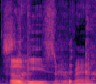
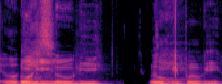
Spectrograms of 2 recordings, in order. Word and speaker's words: Oogie Boogie: was a 17 sorry Hoagies all right okay do I keep saying it wrong every time what do I say Oogie Boogie it doesn't matter Oogie Oogie's why I don't it's like boogie man I don't need to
